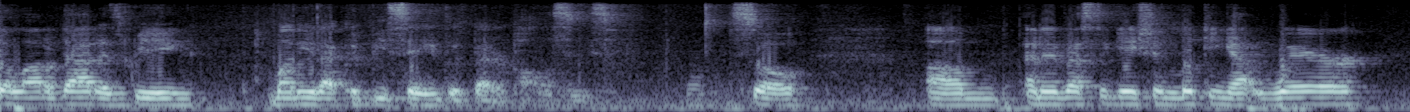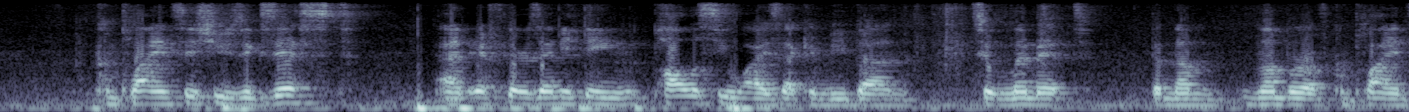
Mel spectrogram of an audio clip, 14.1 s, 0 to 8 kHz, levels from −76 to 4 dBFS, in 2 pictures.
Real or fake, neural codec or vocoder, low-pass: real; none; 7.2 kHz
